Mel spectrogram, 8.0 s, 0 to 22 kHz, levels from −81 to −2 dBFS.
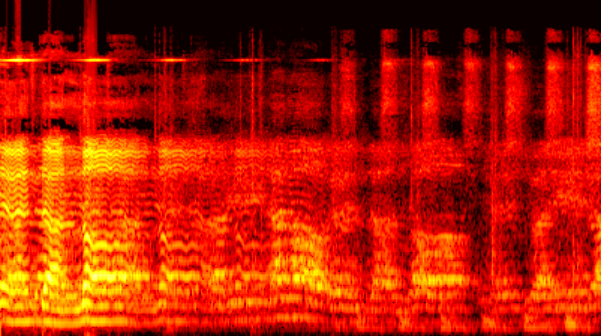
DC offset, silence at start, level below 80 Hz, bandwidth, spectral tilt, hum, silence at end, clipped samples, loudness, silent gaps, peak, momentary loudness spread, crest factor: under 0.1%; 0 s; -64 dBFS; over 20 kHz; -0.5 dB/octave; none; 0 s; under 0.1%; -15 LUFS; none; 0 dBFS; 21 LU; 18 dB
